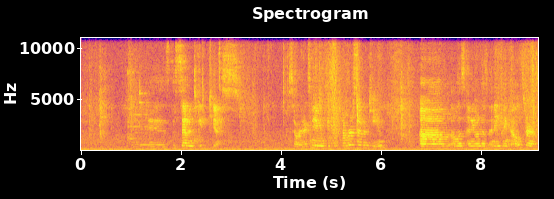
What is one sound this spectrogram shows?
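A woman speaks into a microphone in a room with some echo.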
